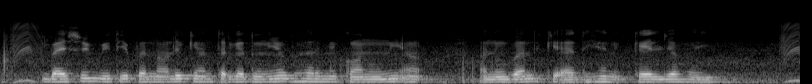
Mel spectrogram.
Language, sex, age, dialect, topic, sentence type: Magahi, male, 18-24, Central/Standard, banking, statement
